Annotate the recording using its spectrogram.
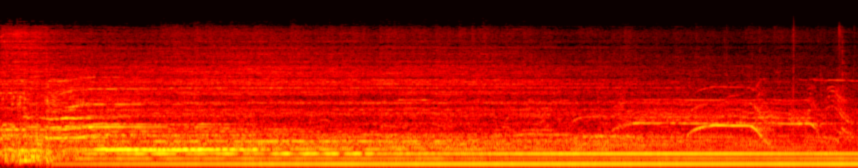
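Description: Live synth-pop/indie rock band: the singing breaks off just at the start and the band sustains a steady held chord over a low bass note. Near the end a voice rises and falls over it in a few long gliding notes.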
